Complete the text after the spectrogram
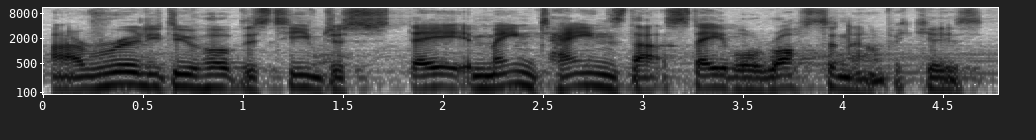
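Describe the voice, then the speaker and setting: A man's voice: medium pitch, fairly even intonation, normal speed, a little mellow, slight background noise. A man giving analytical color commentary on a live esports match, explaining team form and map positions.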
